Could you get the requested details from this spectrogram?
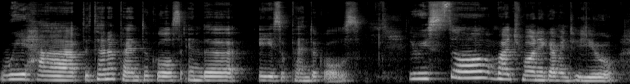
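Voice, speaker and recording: Using ordinary pitch variation, a woman speaks at medium pitch and a moderate pace. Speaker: tarot reader. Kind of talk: tarot reading video. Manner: animated.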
